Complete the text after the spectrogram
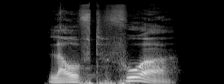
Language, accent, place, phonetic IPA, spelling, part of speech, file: German, Germany, Berlin, [ˌlaʊ̯ft ˈfoːɐ̯], lauft vor, verb, De-lauft vor.ogg
- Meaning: inflection of vorlaufen: 1. second-person plural present 2. plural imperative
